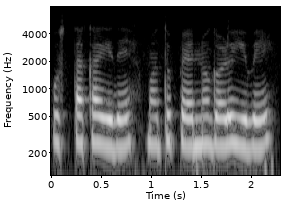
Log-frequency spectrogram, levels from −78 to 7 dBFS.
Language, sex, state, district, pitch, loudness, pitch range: Kannada, female, Karnataka, Bidar, 245 Hz, -15 LUFS, 235-255 Hz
